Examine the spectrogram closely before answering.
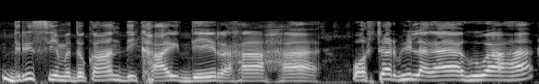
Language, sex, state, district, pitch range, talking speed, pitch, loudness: Hindi, male, Jharkhand, Palamu, 175-215 Hz, 135 wpm, 195 Hz, -13 LUFS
